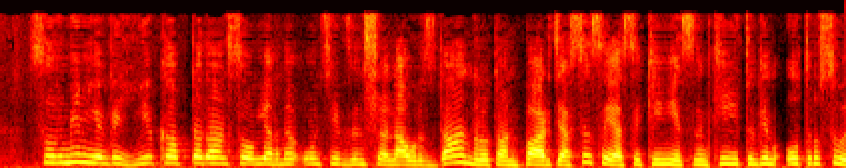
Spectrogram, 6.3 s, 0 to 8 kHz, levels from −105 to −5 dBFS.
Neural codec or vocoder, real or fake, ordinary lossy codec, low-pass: codec, 16 kHz, 1.1 kbps, Voila-Tokenizer; fake; none; none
